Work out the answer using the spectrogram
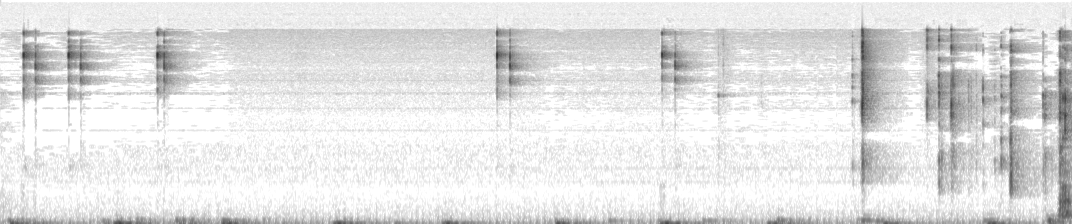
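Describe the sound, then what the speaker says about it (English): Typing on a computer keyboard: scattered single key clicks at first, then a quicker burst of keystrokes near the end, crisp and close against a quiet background. "So we'll just type the same thing again as the text that would actually be displayed."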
